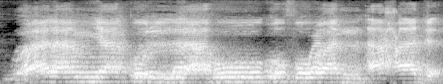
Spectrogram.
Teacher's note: Nun di kalimat yakul lahu karena ada idgham hilang, tidak ada gunnah. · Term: idgham bila gunnah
